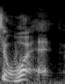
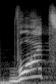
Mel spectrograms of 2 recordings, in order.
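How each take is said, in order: First: Said in the usual way. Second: Very high, loud shocked what. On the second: Real, not acted. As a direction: blurt it out in disbelief. Sudden shock in game.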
